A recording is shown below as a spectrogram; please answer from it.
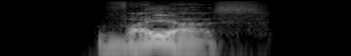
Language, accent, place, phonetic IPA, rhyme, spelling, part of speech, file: German, Germany, Berlin, [ˈvaɪ̯ɐs], -aɪ̯ɐs, Weihers, noun, De-Weihers.ogg
- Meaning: genitive singular of Weiher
